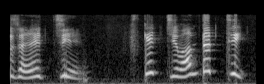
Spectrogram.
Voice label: chat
